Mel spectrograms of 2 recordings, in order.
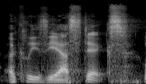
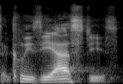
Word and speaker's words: Ecclesiastes: Because I'm teaching out of Ecclesiastes, which for those of you who don't know, it's not pronounced Ecclesiastics, like I said for years. It's Ecclesiastes.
